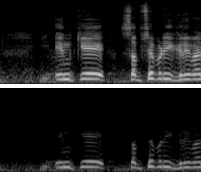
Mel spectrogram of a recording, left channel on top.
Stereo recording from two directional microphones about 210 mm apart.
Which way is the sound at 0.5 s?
15° left (ahead or behind).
